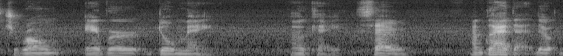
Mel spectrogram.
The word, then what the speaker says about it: Evardome: Okay, so it's kind of like the E is pronounced in A.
